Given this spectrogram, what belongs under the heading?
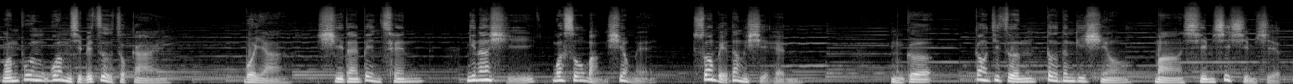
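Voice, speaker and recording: A man's voice: medium pitch, sing-song, measured pace, a little mellow, soft background music. An actor playing a writer looking back on his village childhood in a radio drama, reflective and conversational, with a Taiwanese accent. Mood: reflective, nostalgic. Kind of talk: radio drama storytelling narration.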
